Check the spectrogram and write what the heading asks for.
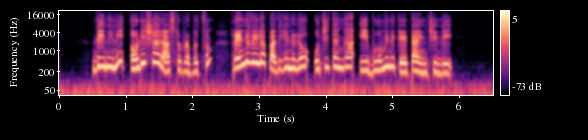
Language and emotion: Telugu, neutral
